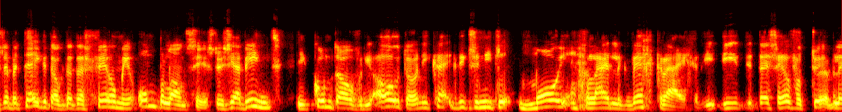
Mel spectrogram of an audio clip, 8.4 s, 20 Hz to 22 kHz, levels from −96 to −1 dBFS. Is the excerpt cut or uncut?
cut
